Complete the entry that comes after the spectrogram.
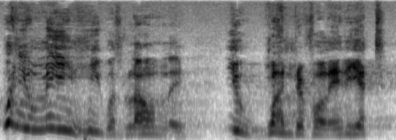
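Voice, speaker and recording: Blustering high-voiced male boss played by an actor. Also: big pitch swings, moderate pace. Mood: amazed. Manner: blustering, exclamatory. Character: excitable, exasperated male boss who owns a racehorse. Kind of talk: old-time radio comedy acting. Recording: crowd noise behind.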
